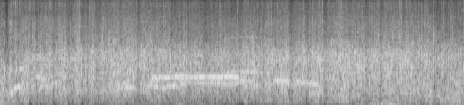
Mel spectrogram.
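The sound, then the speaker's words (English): An audience applauds steadily for several seconds as a guest from Warner Home Video is brought up for the DCU animated panel, a dense, even wash of clapping at constant loudness, with faint whistles or cheers rising briefly above it midway. “Give him an applause.”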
